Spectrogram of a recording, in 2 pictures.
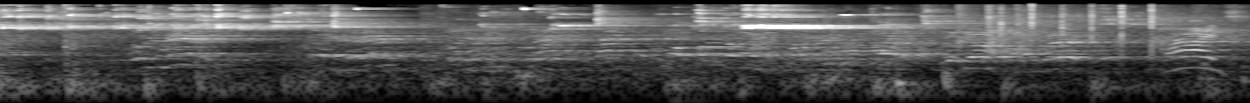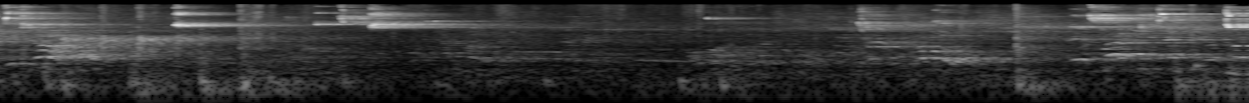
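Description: Basketball game in a gym: a ball bouncing on the hardwood court amid spectators' and players' voices, echoing in the large hall. It grows quieter in the second half.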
